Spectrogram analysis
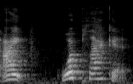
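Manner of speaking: ordinary talk, nothing marked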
